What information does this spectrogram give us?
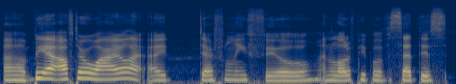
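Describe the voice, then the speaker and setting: A young woman chatting on a podcast with a smooth, resonant voice. She talks in an animated, playful way with lots of laughter, recorded close and dry. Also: medium pitch, quick pace, dry recording. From Australia. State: slightly sick. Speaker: podcast co-host. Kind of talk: casual chat.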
